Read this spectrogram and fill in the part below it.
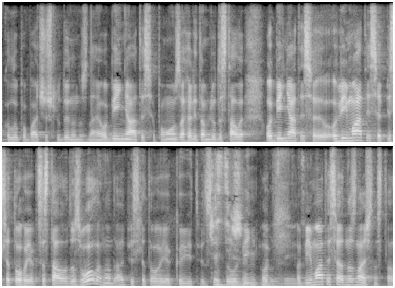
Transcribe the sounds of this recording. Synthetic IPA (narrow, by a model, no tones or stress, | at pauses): kɔlˠɪpɔbɑt͡ʃɪʃlʲʊd̪ɪnʊnʊznɑjʊɔbʲijnʲɑt̪ɪsʲɐpɔmɔmɔwzɐɦɐlʲit̪ɑmlʲud̪ɪst̪ɑlˠɪ | ɔbʲijnʲɑt̪ɪsʲɐɔbʲijmɑt̪ɪsʲɐpʲisʲlʲɐt̪ɔɦɔjɐk̪̚sɛst̪ɑlˠɔd̪ɔzʋɔlˠenɔd̪ɑpʲisʲlʲɐt̪ɔɦɔjɐkːɔʋʲit̪ʋʲid̪sut̪ɔbʲi | ɔbʲijmɑt̪ɪsʲɐɐd̪nɔznɑt͡ʃnɔst̪ɑ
